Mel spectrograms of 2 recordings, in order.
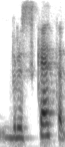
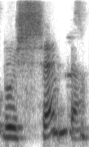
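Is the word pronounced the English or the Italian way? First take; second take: Italian; English. First: The word has an Italian pronunciation. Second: The word has an English pronunciation. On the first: The speaker calls it right. "the right pronunciation is bruschetta" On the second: The speaker calls it wrong. "But in England, people... It's bruschetta"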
